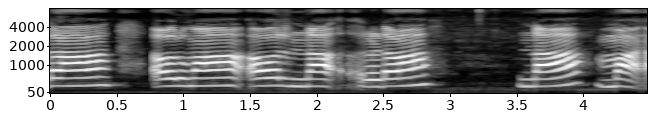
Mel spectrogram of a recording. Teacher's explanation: इन सबको बोलने में क्या होता है, नाक का प्रयोग, नासिका का प्रयोग होता है, इसलिए इनको नासिक व्यंजन कहते हैं।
